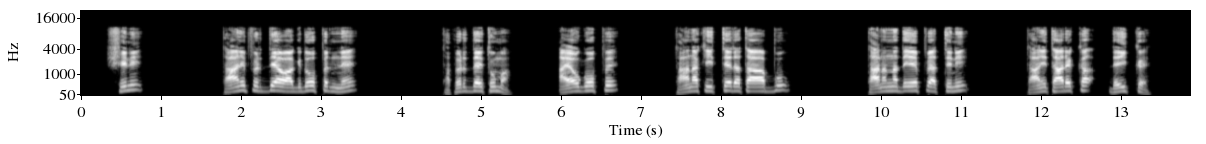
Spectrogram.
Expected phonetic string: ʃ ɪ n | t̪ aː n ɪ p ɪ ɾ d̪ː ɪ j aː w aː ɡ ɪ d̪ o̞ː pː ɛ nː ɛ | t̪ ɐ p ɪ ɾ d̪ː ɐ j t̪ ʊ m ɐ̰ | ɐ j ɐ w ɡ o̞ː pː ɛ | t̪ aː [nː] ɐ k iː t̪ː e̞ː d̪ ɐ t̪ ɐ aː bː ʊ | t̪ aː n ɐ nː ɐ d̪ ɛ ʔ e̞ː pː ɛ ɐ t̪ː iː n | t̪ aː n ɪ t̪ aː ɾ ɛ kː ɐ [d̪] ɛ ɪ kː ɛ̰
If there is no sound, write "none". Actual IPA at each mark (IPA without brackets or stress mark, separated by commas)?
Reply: n, d̪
